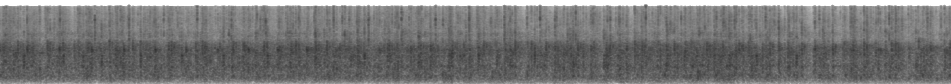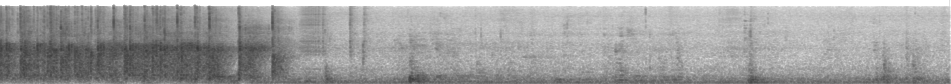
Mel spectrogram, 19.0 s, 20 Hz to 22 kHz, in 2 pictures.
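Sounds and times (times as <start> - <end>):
audience applauding: 0.0 - 12.5.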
